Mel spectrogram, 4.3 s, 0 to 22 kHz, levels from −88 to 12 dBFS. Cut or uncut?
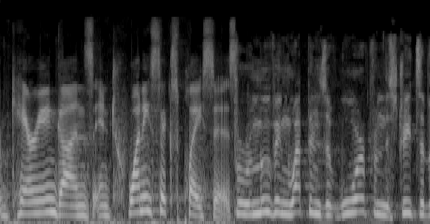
cut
